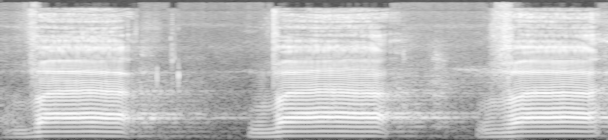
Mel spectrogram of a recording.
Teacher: আর বা দুই ঠোটের ভিজা অংশ থেকে পড়তে হয়।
